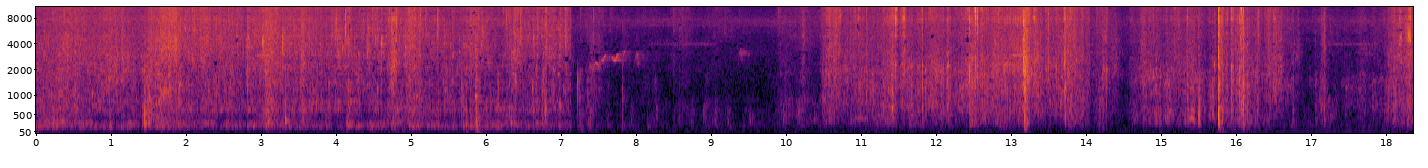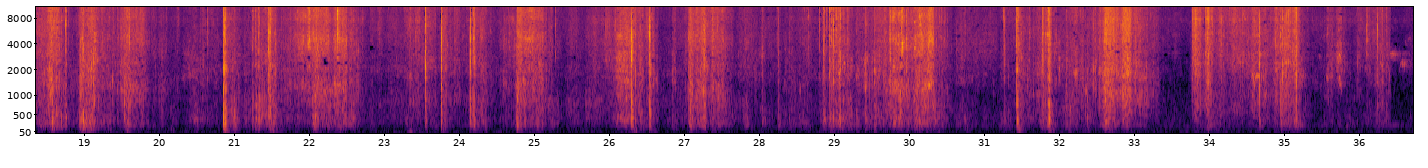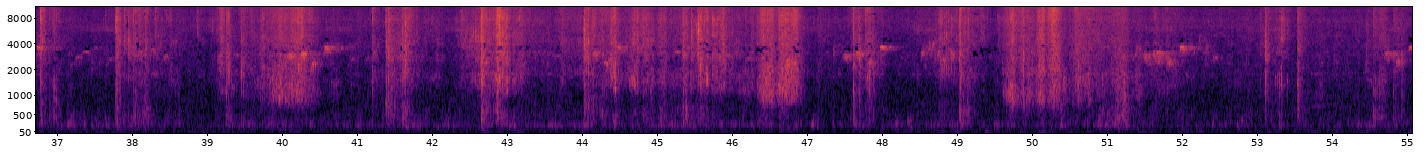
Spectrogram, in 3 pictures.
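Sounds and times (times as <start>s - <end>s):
leaves rustling and snapping: 10.5s - 17.2s, 18.0s - 37.1s, 37.8s - 40.5s, 41.2s - 47.0s, 53.0s - 55.0s.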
